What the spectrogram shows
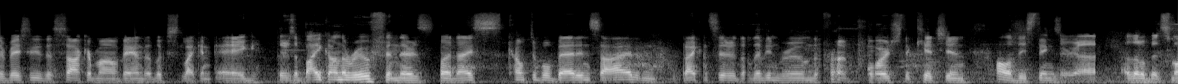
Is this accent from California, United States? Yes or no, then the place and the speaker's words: yes; Tahoe City, California, United States; moved away as an adult; also born or lived in Havana, Cuba; from Tahoe City, California, originally, but I don't really live anywhere specifically at the moment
